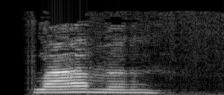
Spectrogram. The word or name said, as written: lamin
